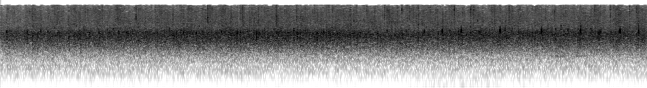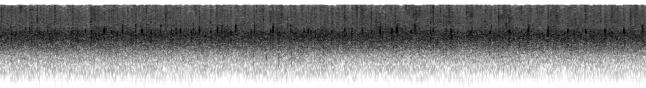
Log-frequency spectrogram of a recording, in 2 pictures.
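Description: A large audience applauds steadily in a big echoing hall.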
